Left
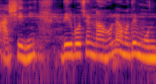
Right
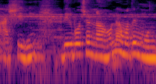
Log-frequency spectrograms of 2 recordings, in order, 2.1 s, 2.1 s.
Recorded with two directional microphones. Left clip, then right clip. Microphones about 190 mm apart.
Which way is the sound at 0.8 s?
20° left (ahead or behind).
